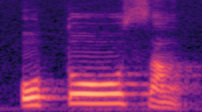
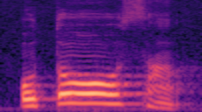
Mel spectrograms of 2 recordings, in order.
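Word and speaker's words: お父さん: 이 경우 한자 의 발음 이 달라진다는 점 에 유의 해 주시기 바랍니다 . 우리 같이 읽어 볼까 요 ? 오토산 . 오토산 .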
